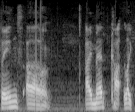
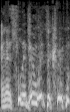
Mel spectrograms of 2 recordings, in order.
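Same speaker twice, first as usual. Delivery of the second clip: laughing; 13 semitones higher than usual. Real, not acted. Laughing through telling.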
